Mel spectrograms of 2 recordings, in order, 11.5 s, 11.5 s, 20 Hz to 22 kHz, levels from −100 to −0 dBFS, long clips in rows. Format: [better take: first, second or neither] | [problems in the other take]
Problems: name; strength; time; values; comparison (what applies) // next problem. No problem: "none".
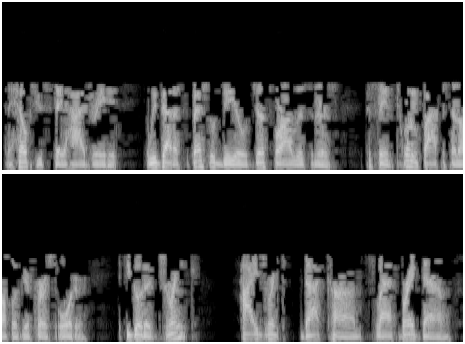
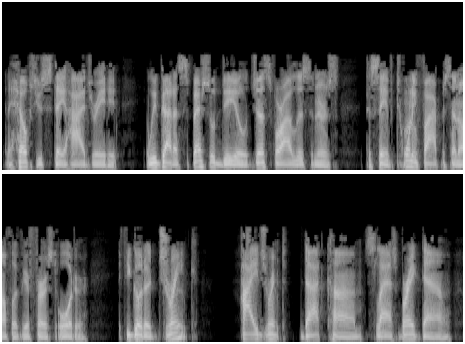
second | garbled, watery; badly; nothing above 3 kHz; slightly in the second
